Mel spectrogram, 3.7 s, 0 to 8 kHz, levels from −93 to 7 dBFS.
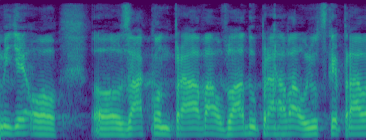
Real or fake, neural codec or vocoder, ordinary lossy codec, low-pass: fake; codec, 16 kHz, 4 kbps, FreqCodec, larger model; none; 7.2 kHz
